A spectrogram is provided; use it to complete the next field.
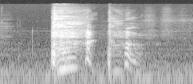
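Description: Two harsh coughs in quick succession, the first longer and forceful, the second shorter and a bit raspier, with no talking around them.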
